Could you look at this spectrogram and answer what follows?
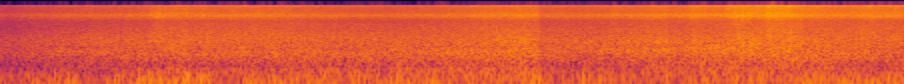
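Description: Sea waves break and wash steadily along a beach in Goa, a continuous loud roar of surf mixed with wind buffeting the microphone, with no voices over it.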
